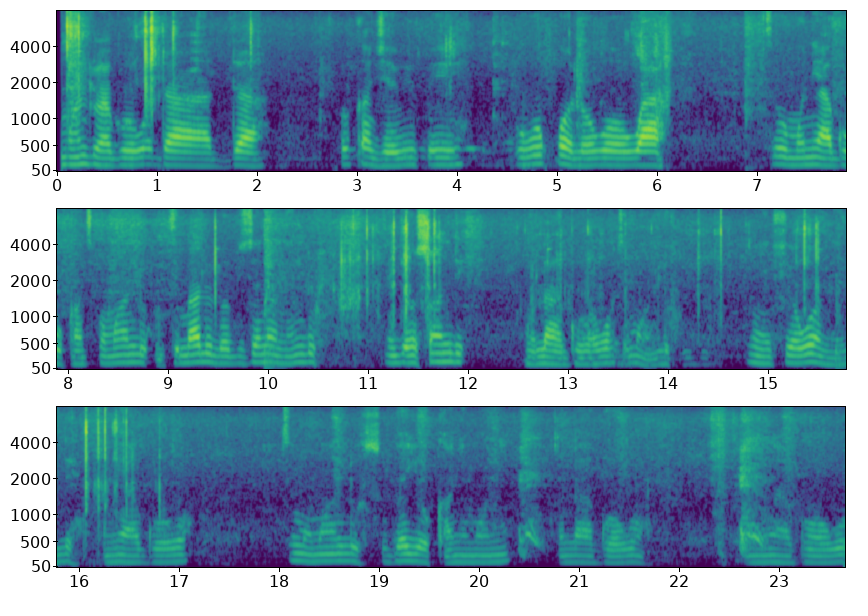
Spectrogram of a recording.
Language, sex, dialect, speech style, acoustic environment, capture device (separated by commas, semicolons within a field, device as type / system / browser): Yoruba, female, Nigeria - Ibadan, happy; excited, people talking; traffic; nature, mobile / Linux / Chrome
